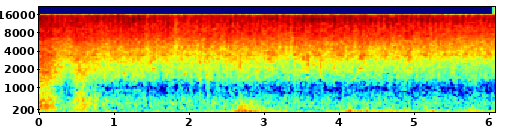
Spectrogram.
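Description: Wind buffeting an outdoor microphone: a gusty low rumble with a faint hiss.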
